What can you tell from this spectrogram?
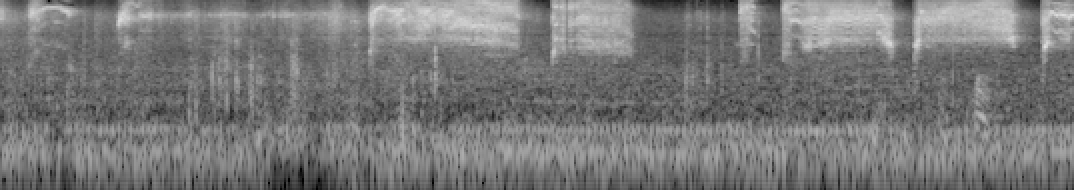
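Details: Young female monkey, bitten after being chased by Duchess, crying loudly to call her group for help: harsh, shrill screams in long bursts of about a second, repeated with short gaps, over a steady low engine hum.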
